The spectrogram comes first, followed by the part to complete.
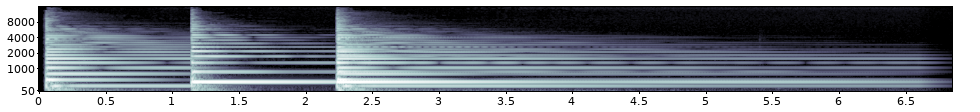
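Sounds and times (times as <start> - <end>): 
piano in 15edo tuning: 0.0 - 6.8.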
